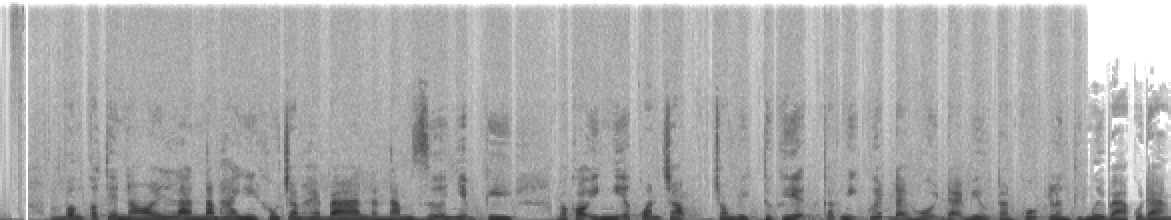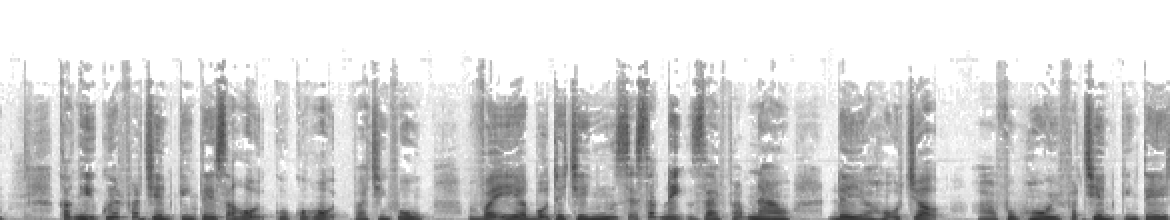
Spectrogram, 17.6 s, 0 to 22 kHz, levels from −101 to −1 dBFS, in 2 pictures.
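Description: From 0 to 8.1 s the speech sounds gritty, with grainy distortion tracking it about 20 dB down: low bit depth without dither, likely 6-bit truncation.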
